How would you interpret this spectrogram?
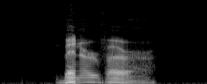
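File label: "Great Binner" Cornish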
